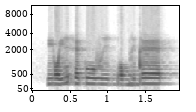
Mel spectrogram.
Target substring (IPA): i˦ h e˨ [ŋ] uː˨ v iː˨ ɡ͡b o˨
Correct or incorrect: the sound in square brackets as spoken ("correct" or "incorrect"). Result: incorrect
